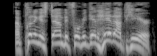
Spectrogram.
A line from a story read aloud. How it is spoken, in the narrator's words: the pilot shouted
